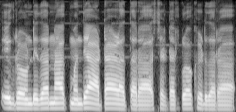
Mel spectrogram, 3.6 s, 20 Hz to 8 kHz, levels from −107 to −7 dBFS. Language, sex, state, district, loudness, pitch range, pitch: Kannada, male, Karnataka, Bidar, -15 LUFS, 115-130 Hz, 125 Hz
